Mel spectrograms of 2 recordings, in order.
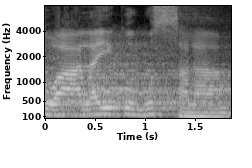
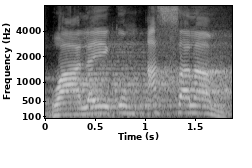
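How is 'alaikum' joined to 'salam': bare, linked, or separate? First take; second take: linked; separate. First: Alaikum runs into 'us-salam' with a linking u. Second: Alaikum is followed by a separate 'assalam'. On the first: The speaker calls it right. "বরং সঠিকটা হবে" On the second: The speaker calls it wrong. "ভুল"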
